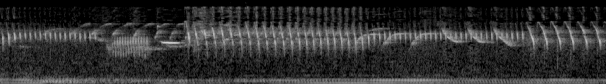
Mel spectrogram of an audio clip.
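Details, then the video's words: Canary song aimed at stirring stalled young canaries: rippling fast trills broken by short twittering phrases and slurred whistles, continuous and lively, with a low hum underneath. "kenari paud kenari macet langsung gacor"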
